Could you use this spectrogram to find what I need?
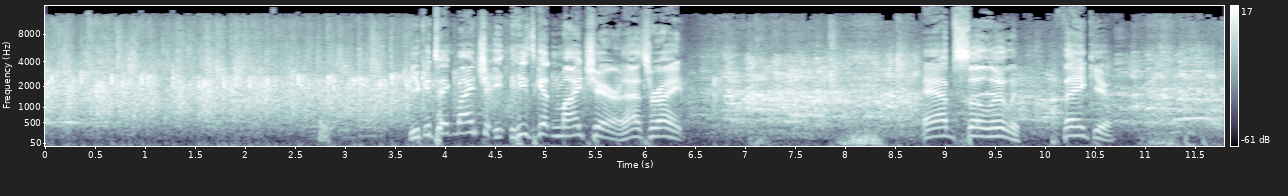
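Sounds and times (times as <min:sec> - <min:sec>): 
audience applause: 0:00.0 - 0:08.8
laughter: 0:02.6 - 0:11.7
speech: 0:03.7 - 0:06.5, 0:08.8 - 0:10.8.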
